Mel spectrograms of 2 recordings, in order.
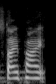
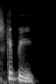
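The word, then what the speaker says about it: SciPy: at Skippy 2023 some folks may call it stiai it is pronounced Skippy that is Melissa Weber Mendoza and Ness hawen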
